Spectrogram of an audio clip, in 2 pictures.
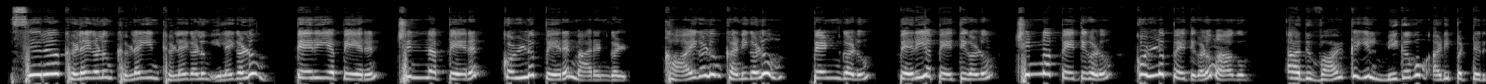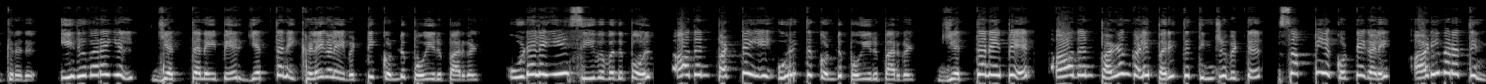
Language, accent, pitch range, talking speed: Tamil, native, 270-430 Hz, 105 wpm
